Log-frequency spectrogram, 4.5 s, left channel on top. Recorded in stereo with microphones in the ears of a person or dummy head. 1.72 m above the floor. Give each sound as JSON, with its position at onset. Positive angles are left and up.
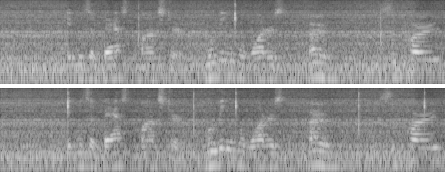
{"t": 0.7, "sound": "a man speaking", "side_deg": -10, "distance_m": 1.7}
{"t": 3.1, "sound": "a woman speaking", "side_deg": -15, "distance_m": 1.9}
